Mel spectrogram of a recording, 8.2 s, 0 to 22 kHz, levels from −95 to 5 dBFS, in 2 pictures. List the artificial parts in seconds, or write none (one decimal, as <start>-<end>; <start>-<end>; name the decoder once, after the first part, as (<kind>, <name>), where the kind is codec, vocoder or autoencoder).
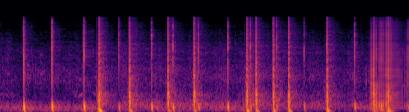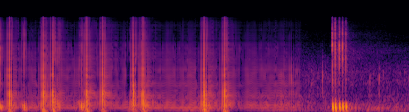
3.7-7.1 (vocoder, BigVGAN v2)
